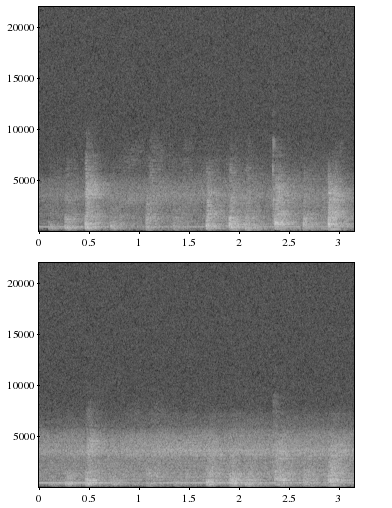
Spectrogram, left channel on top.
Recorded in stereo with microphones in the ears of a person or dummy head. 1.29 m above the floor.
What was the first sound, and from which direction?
Running footsteps, 55° left (ahead or behind).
